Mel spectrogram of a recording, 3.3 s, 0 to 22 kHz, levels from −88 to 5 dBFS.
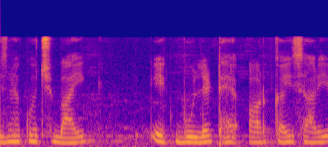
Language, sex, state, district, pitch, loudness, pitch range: Hindi, male, Uttarakhand, Tehri Garhwal, 150 Hz, -21 LUFS, 145-155 Hz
